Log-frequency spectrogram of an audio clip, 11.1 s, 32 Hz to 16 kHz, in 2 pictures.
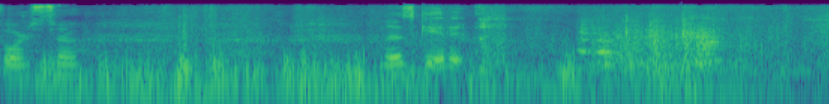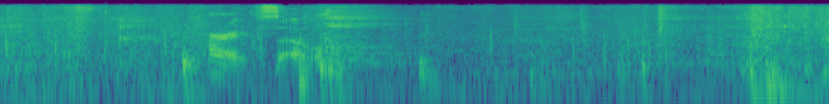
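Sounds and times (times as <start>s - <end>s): cardboard boxes rustling: 4.1s - 7.8s, 8.9s - 11.0s.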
